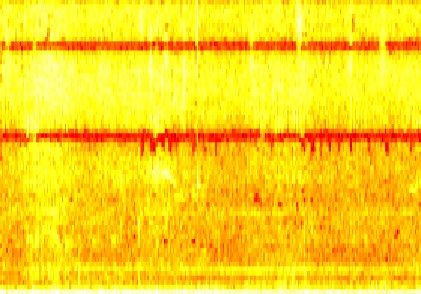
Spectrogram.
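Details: Kitten purring with pleasure while eating: a steady, low, rumbling drone that continues without a break, with faint room noise above it.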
